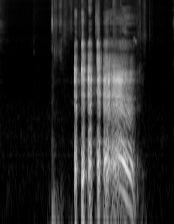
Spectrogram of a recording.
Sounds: Throat clearing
